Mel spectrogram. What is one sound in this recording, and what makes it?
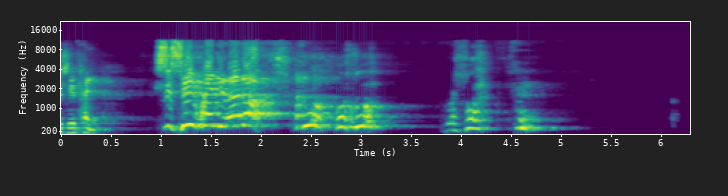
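A man pleads fast, repeating words in panic.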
